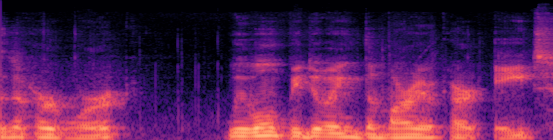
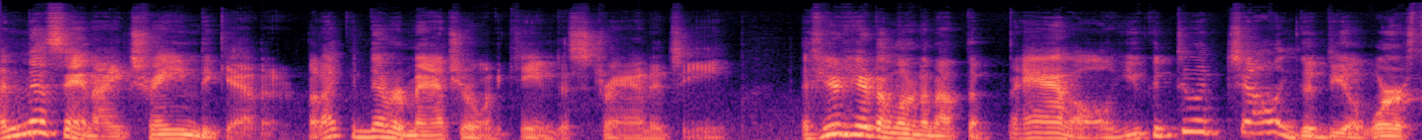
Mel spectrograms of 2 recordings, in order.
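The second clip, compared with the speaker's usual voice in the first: put-on swooping, sing-song gnome voice; 4 semitones higher than usual. Voicing the character Warwick in a scene, Warwick in a gnome voice. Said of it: "I'll do Warwick with a gnome voice".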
